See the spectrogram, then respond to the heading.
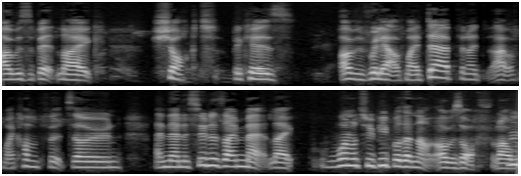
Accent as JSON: {"language": "English", "town": "Cirencester", "region": "South West England", "country": "United Kingdom", "tie": "born or raised there", "said": "Well, I grew up in Cirencester in the Cotswolds, but my family are from Edinburgh and the Shetland Islands, like a mixture."}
